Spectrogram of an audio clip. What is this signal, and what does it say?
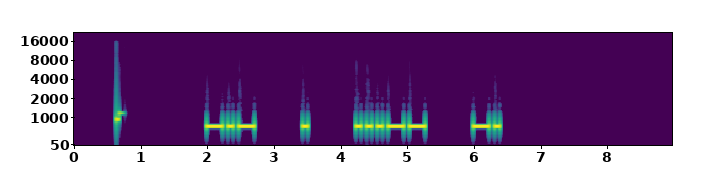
Morse code, heard as a keyed tone, about 15 wpm, spaced as for 9 wpm, 700 Hz. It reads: KE3N
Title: USA Call Signs - 3x Character Spacing - 15wpm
